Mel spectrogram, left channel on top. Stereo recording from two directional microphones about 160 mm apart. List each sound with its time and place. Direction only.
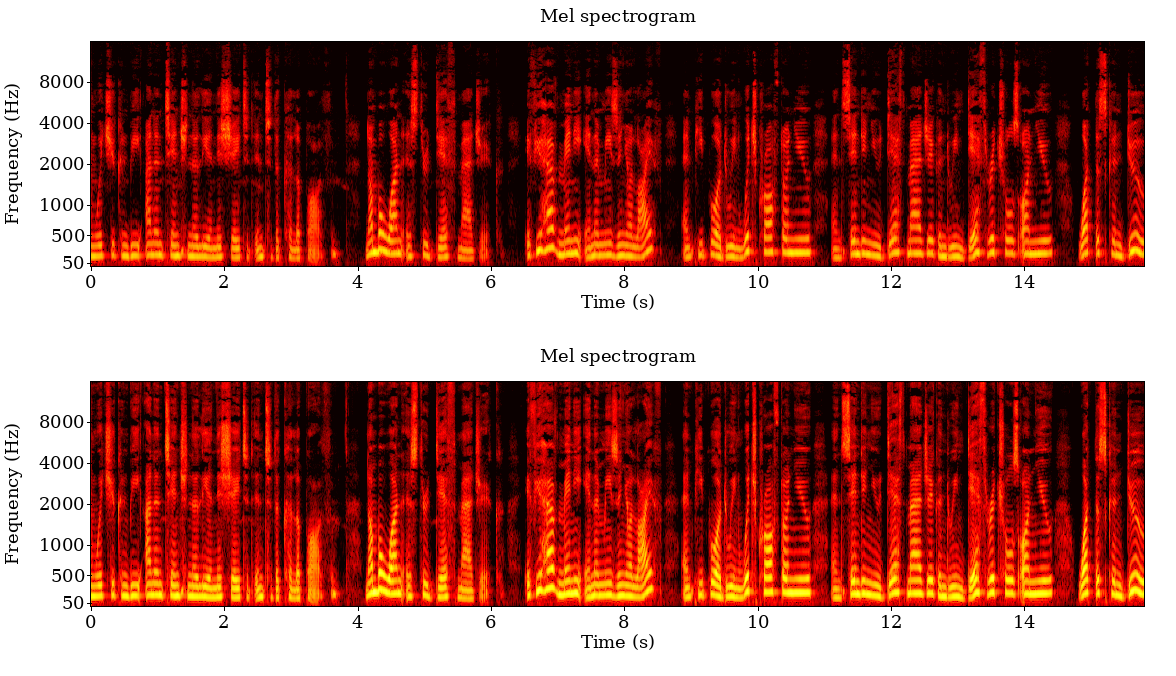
0.0 s a woman's voice: 30° right (ahead or behind)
